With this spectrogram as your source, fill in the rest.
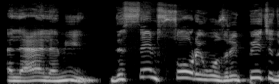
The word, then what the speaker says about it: العالمين: So normally it should be pronounced as Al-Alamin, not Al-Alamin. But Al-Alamin has no meaning in Arabic.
